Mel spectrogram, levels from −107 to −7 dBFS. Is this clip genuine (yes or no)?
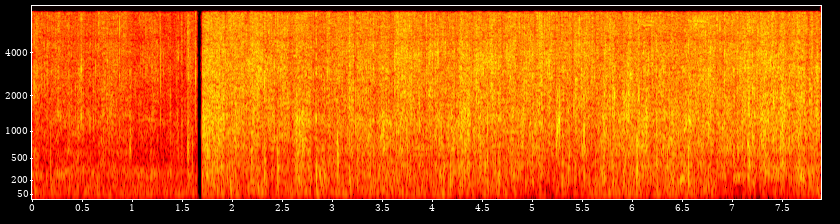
yes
